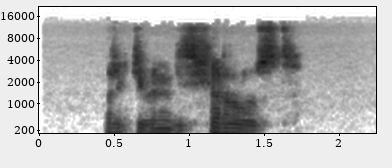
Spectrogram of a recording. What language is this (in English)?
Kabyle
